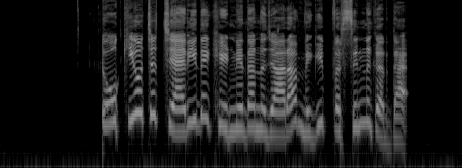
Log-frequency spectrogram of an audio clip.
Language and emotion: Dogri, happy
